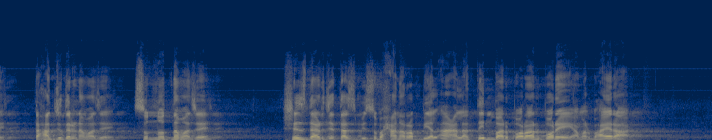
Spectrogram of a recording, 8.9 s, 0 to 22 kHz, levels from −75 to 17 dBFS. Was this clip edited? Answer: no; 0 cuts

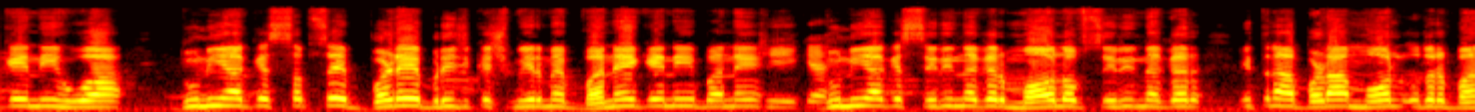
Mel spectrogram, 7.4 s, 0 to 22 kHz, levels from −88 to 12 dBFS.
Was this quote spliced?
no; 0 cuts

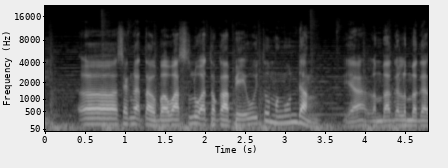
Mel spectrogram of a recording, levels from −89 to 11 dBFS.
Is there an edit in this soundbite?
no; 0 cuts

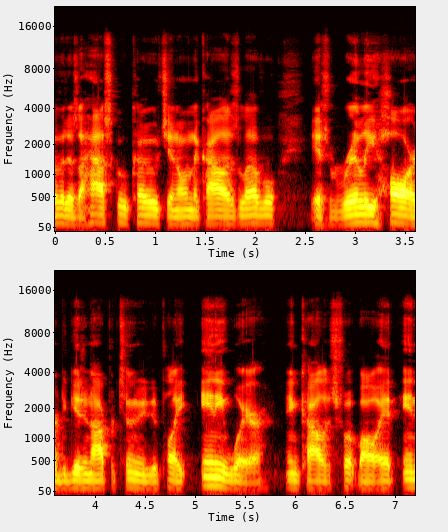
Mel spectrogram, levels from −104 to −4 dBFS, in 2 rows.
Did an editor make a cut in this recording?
no; 0 cuts

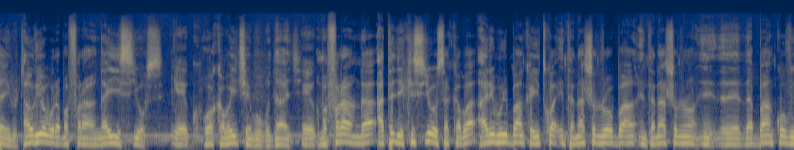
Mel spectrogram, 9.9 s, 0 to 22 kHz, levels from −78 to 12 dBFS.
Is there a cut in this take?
no; 0 cuts

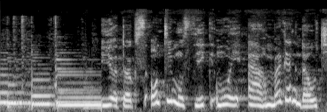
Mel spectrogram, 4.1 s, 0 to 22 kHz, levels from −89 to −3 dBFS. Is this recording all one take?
no; 1 cut; at 1.2 s

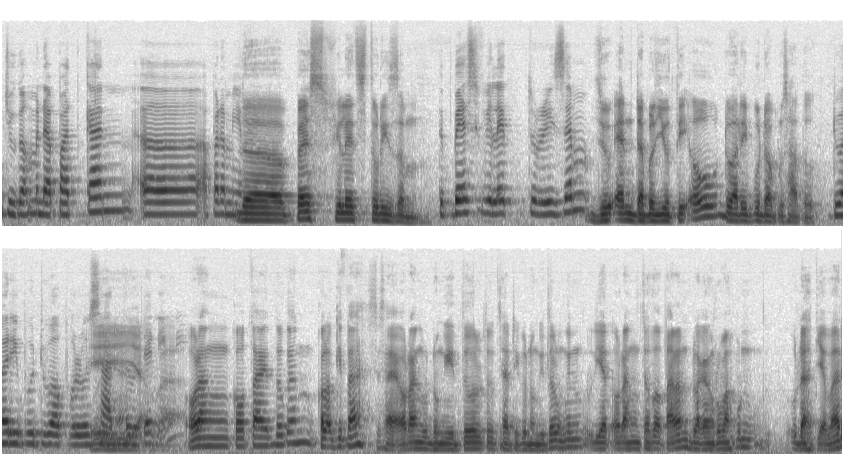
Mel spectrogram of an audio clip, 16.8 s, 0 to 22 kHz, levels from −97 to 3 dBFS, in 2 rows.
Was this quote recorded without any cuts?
no; 1 cut; at 10.0 s

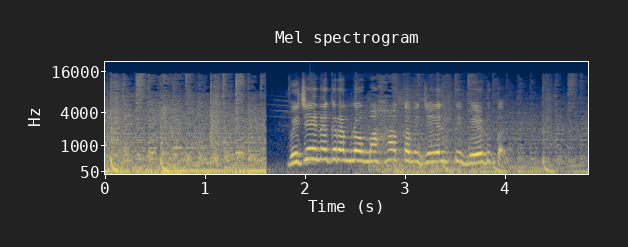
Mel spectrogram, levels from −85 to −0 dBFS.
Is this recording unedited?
no; 1 cut; at 1.4 s

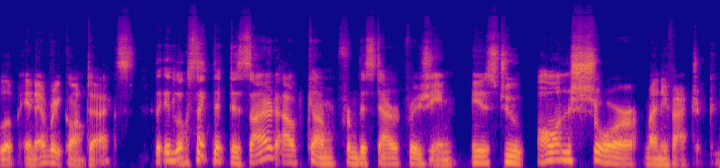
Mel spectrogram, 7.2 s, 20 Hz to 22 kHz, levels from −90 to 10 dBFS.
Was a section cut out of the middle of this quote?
yes; 3 cuts; at 1.5 s, 5.3 s, 6.5 s

